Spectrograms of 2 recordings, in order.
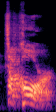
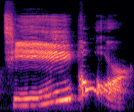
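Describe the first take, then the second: First: The first syllable has a short, weak vowel. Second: The first syllable is a clear 'tee' sound. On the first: This is how others say the name. The speaker calls it wrong. "I'm tired of people saying Takor" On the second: This is the name's real pronunciation. The speaker calls it right. "Her name is T-Core"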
